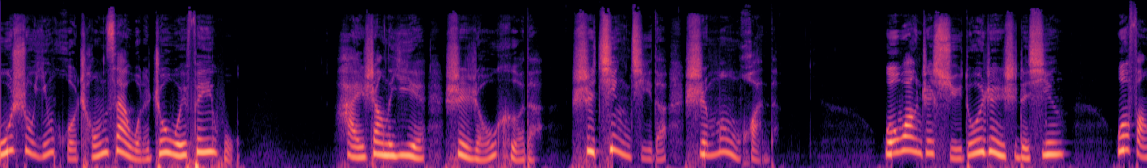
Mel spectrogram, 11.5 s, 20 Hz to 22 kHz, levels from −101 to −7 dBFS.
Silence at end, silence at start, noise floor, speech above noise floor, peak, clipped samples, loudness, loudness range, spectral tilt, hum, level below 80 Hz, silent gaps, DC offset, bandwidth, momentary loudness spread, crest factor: 0 s; 0 s; -80 dBFS; 48 dB; -14 dBFS; under 0.1%; -32 LUFS; 4 LU; -4.5 dB/octave; none; -48 dBFS; none; under 0.1%; 18 kHz; 15 LU; 18 dB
